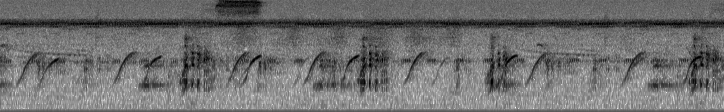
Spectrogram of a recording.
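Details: Frogs and toads croaking in a swamp at sunset, said to be calling for rain: a chorus of rising whistled upsweeps repeated about every half second, broken by short rattling bursts, over a steady high insect drone.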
